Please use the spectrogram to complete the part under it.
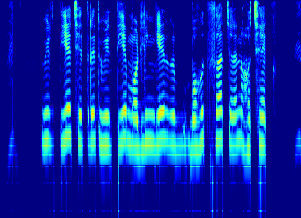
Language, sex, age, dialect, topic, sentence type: Magahi, female, 18-24, Northeastern/Surjapuri, banking, statement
